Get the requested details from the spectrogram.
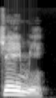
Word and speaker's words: Jamie: Y están Fetch, The Bold Chorus, de Fiona Apple, Hyperspace de Beck, Punisher de Few Bridges, Jaime de Bethany Howard y The Slow Rush de Taming Pal Creo que es Jamie. La pronunciación, no Jaime.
